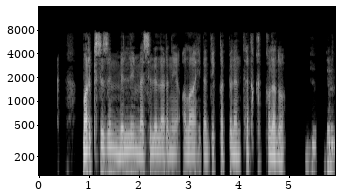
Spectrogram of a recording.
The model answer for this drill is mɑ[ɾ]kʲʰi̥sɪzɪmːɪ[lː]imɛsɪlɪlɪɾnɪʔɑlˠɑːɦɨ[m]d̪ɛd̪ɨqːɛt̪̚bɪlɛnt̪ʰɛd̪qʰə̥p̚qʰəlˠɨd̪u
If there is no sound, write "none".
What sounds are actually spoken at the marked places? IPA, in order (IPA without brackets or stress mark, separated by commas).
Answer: ɾ, lː, none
